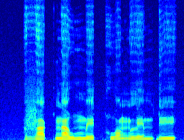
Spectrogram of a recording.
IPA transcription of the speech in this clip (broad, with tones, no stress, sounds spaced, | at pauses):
v a˨˩ k̚ n a˨˦ w m e˨˩ t̚ h w ɔ̰˧˨ ŋ l e˧˩ m ɗ i˧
